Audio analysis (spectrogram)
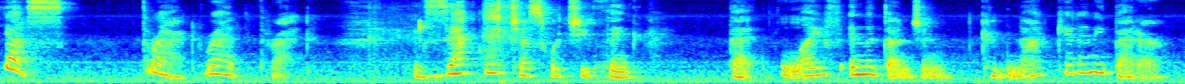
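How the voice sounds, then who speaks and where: A woman voicing a gloating storybook villain rat, with theatrical, savoring, drawn-out words. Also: medium pitch, lively intonation, gravelly, darkish tone, slight background noise. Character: gloating one-eared villain rat, falsely welcoming, sniffing.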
